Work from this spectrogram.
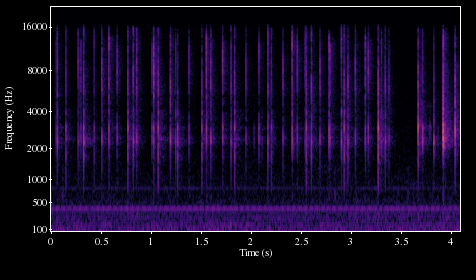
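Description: Long painted acrylic nails on both hands tap quickly on the lenses and frames of black plastic-framed eyeglasses worn on the face. A rapid, uneven stream of sharp, bright, dry clicks with no ring plays over a faint steady hum, pausing briefly near the end before a few louder taps.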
